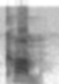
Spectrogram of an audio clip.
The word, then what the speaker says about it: calm: Calmado, calm, calm, la L no se pronuncia, calm, palm.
